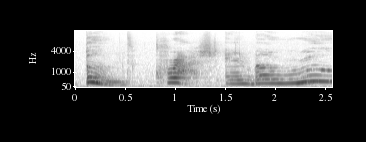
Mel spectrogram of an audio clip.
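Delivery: loud, drawn-out thunder words; slow, loud booming crescendo. A narrator's reading. Thunder arriving in story.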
